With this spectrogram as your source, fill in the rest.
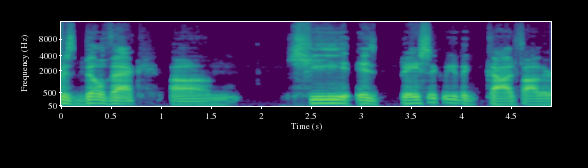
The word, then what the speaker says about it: Veeck: Bill Veck. Bill Veck. Yeah. So his last name is spelled Veeck.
